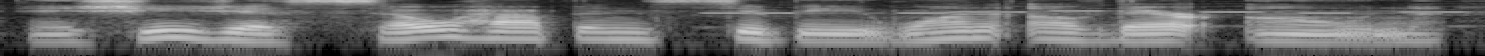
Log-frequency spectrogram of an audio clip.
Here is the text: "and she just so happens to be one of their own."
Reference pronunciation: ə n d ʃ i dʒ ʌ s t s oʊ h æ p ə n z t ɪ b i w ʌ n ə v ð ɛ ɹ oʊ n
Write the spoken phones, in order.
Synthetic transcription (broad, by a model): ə n ʃ i dʒ ʌ s t s oʊ h æ p ə n z t ɪ b i w ʌ n ə v ð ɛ ɹ oʊ n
